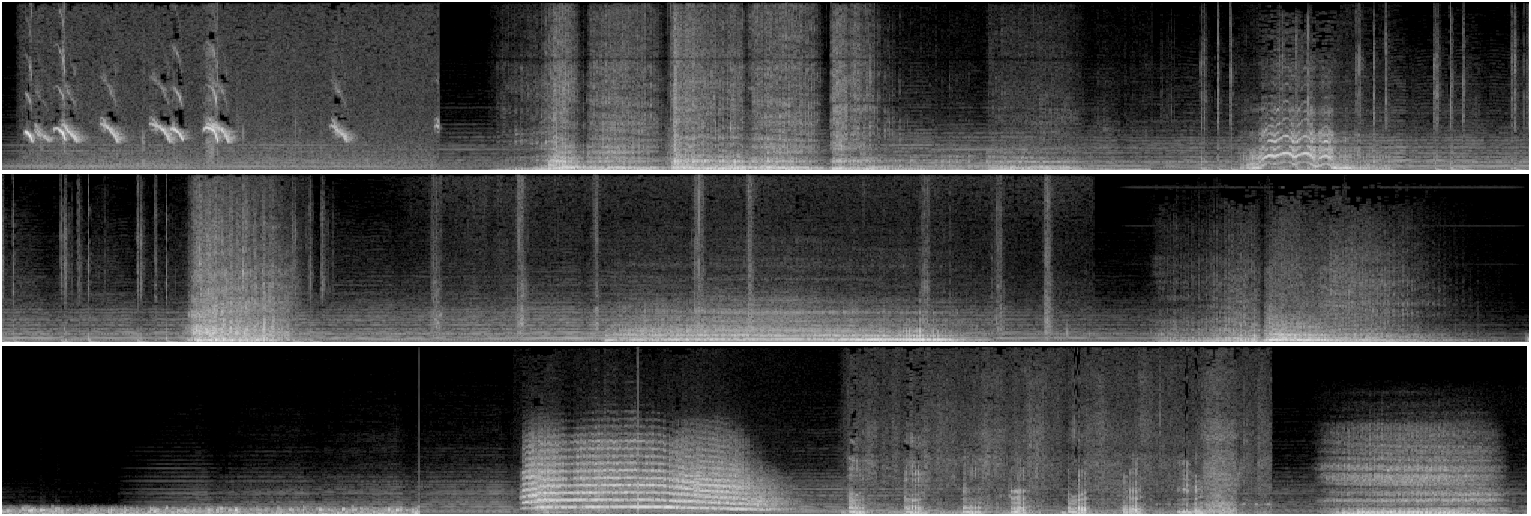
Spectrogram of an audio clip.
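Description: Background music under a string of different animal calls edited one after another. Chicks cheep rapidly in the first couple of seconds, then come several louder calls of larger animals, among them a low, drawn-out call about halfway through and a high, falling cry near the end.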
